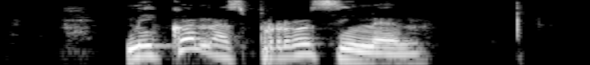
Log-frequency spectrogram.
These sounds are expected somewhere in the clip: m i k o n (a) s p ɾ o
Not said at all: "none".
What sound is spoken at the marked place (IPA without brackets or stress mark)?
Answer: a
